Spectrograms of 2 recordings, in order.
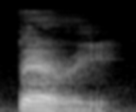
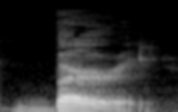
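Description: First: It is said the common American way. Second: It is said the way some English accents say it. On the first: The speaker calls it right. "o certo e o que eu mais ouvi nos Estados Unidos é bury" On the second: The speaker calls it wrong. "sotaques na Inglaterra que falem bury"

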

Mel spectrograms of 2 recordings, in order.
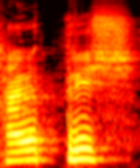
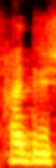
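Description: First: It uses the standard pronunciation with the r-cluster. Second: It uses the common everyday colloquial pronunciation. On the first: The speaker calls it right. "এটি 37" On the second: The speaker calls it wrong. "37 নয়"

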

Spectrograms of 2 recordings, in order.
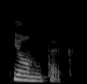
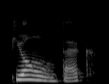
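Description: First: The nasal vowel is articulated softly, not overemphasized. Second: The nasal vowel is articulated very distinctly. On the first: The speaker calls it right. "tylko mówię piątek" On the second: The speaker calls it wrong. "nie mówię piątek, czyli nie traktuję tej głoski bardzo wyraziście"

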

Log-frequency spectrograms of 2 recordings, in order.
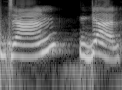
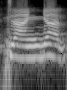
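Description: First: The word is split into two separate syllables. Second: The word is said smoothly without a break.

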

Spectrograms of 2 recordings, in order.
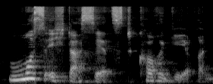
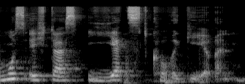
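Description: First: The stress is on the word muss. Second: The stress is on the word jetzt. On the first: Is it really necessary to correct this? "mit der Betonung auf muss" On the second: Does it have to be corrected right now? "als drittes betone ich dann den Zeitpunkt"

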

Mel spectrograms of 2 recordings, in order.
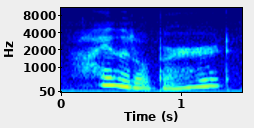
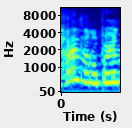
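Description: First: It is spoken slowly and softly. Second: It is spoken quickly and energetically. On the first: The creature is made to feel safe. The speaker calls it right. "You would need to speak so calmly" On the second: The creature is frightened away. The speaker calls it wrong. "You wouldn't say"

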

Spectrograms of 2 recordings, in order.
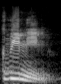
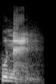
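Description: First: It begins with kwi and ends with neen. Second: It begins with ku and ends with nain. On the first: This is how the English word is read. "इसका उच्चारण हम पढ़ेंगे क्विनीन" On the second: This is the Hindi form of the word. "इसका हिंदी होगा कुनैन"

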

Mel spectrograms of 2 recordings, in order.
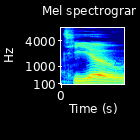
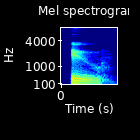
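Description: First: It is spelled out as two letters. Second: It is said as one short word. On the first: The speaker calls it wrong. "is not T-O" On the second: The speaker calls it right. "it's two"

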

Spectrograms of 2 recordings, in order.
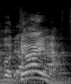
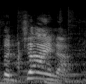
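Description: First: The g is said as a hard g sound. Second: The g is said as a j sound. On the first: The speaker calls it wrong. "there ain't no such thing as a vagina" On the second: The speaker calls it right. "It's vagina, and therefore it's jif"

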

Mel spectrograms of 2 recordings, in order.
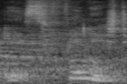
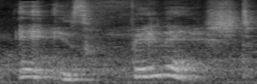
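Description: First: It sounds defeated and deflated. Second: It sounds triumphant and victorious.

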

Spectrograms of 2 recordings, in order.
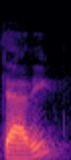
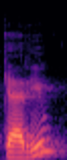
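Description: First: The name ends with an ee sound. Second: The name ends with an oo sound. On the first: The speaker calls it right. "it's a Thomas Carey" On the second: The speaker calls it wrong. "not Carew"

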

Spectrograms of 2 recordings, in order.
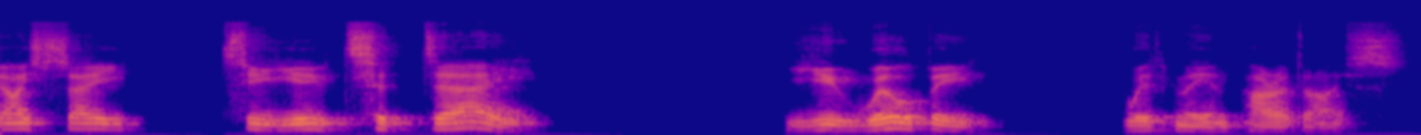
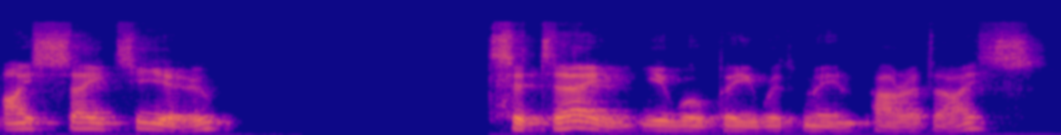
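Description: First: The pause comes after the word today. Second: The pause comes before the word today.

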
